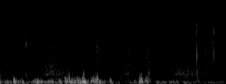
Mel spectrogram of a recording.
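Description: Footsteps on dry forest floor, soft irregular steps that grow fainter near the end.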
